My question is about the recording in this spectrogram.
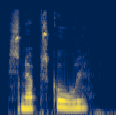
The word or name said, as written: snobskole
